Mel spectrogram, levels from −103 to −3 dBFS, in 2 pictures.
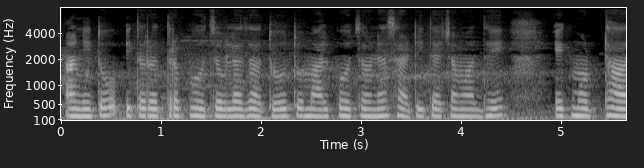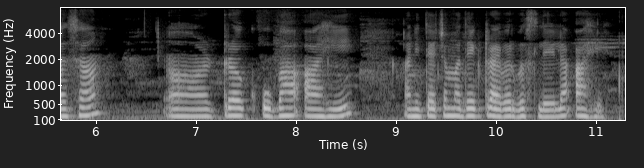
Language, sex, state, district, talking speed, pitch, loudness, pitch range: Marathi, female, Maharashtra, Dhule, 115 wpm, 190 Hz, -34 LUFS, 185-195 Hz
